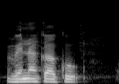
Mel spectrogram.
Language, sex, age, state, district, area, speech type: Telugu, male, 18-30, Telangana, Medchal, urban, read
